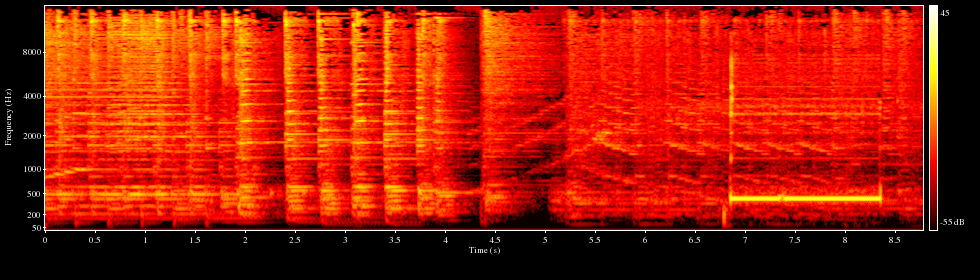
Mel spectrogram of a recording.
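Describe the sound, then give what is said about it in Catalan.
A telephone line tone sounds on an outgoing call from Ràdio Vila-real to a resident of Vila-real: a series of short pulsed tones followed by one long, steady electronic ring tone, clear and fairly loud, with no talking. “Anem a cridar-la per telèfon i a veure si els agarra el telèfon i li donem la sorpresa.”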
